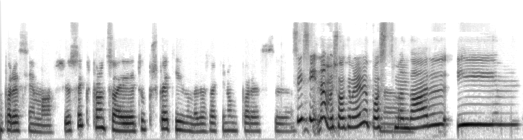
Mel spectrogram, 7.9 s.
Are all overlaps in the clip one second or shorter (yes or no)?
yes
